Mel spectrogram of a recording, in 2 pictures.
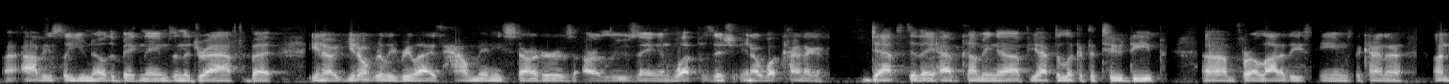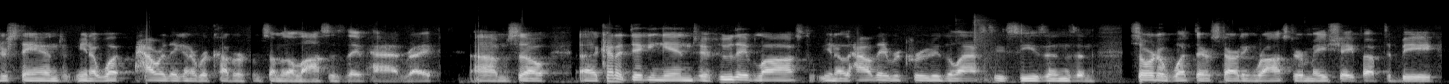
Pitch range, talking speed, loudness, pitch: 85-95 Hz, 215 wpm, -16 LUFS, 90 Hz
